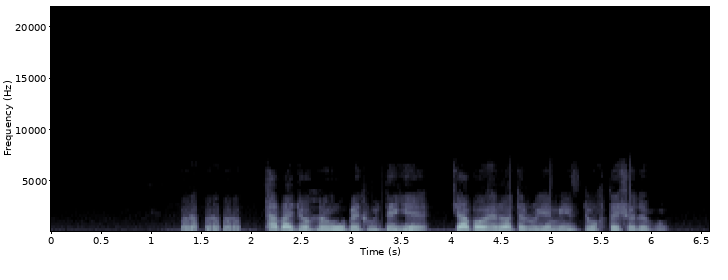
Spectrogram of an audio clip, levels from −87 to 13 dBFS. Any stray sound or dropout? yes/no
yes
